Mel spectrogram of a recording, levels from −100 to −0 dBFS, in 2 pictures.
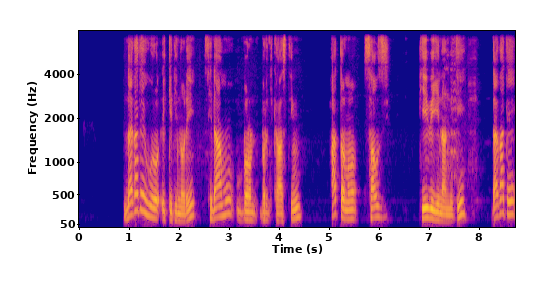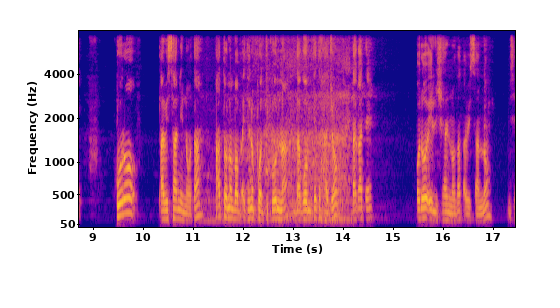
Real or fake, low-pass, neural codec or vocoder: real; 7.2 kHz; none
